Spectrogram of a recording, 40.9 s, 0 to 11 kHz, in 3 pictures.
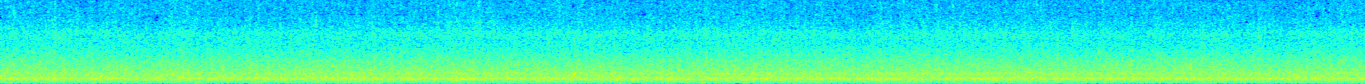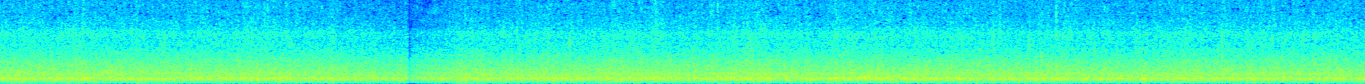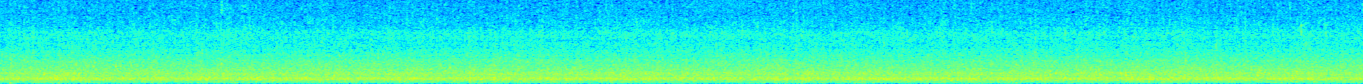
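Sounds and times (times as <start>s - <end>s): small stream flowing: 0.0s - 40.9s.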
